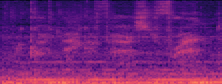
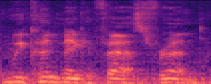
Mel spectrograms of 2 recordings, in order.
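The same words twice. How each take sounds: First: It is said at a normal, quieter volume. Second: It is said at a louder volume.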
